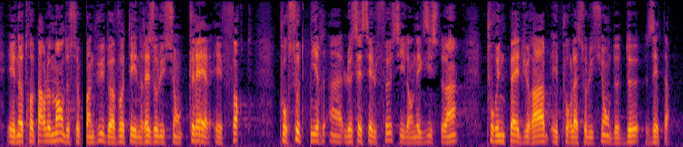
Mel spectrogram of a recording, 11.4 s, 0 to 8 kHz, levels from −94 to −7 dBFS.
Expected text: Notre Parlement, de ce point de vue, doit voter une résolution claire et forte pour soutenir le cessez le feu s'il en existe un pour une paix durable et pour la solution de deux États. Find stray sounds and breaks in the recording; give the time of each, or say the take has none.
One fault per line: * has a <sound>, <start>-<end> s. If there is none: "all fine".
* has a dropout, 1.4-1.5 s
* has a dropout, 5.1-5.2 s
